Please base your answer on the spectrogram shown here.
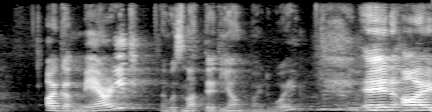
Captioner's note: laughing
